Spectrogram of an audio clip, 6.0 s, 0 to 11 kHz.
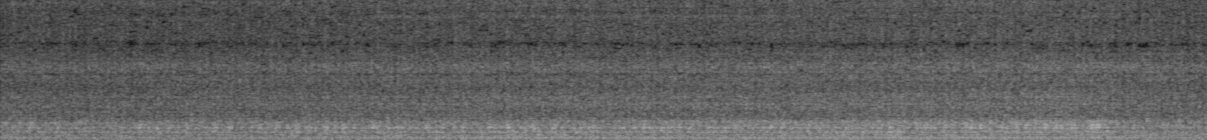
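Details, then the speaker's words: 2002 Toyota Camry Altise petrol engine idling with an uneven, lumpy rough idle; swapping ignition coils between cylinders two and three changed the misfire, confirming a faulty coil, replaced with a new one. "and there is a difference so that means the coil is the root of the problem"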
